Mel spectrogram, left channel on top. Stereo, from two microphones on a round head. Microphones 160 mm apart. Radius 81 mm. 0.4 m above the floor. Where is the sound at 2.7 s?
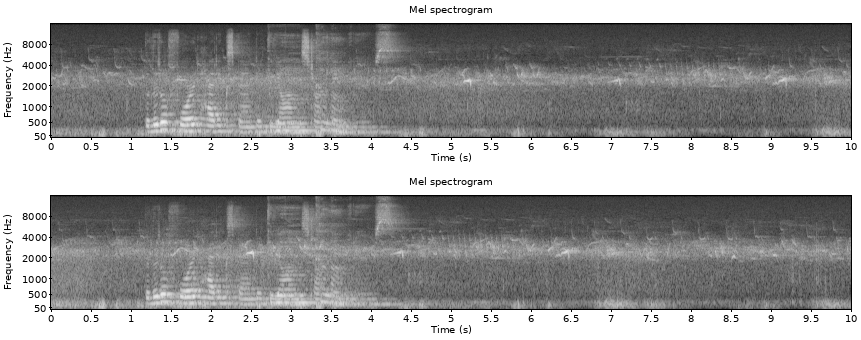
15° right (ahead or behind), 1.1 m.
